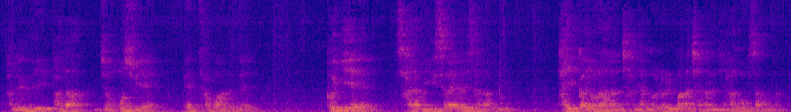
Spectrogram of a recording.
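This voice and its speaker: A man's voice: medium pitch, a little mellow, a little hiss or hum. A male pastor giving a Sunday sermon in a storytelling manner, acting out the characters in his stories. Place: church sanctuary. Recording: very echoey church hall, mic far off.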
